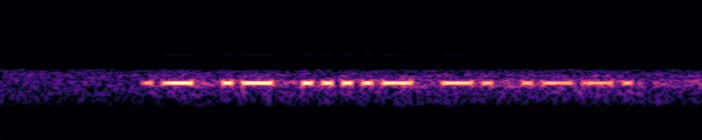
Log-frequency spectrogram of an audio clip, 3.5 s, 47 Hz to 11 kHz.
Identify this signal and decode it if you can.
Morse code, heard as a keyed tone, about 23 wpm, 430 Hz. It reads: TA4NP
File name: contests / 2019-cw-wpx-kt5j-k5pi- -2330 0-37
